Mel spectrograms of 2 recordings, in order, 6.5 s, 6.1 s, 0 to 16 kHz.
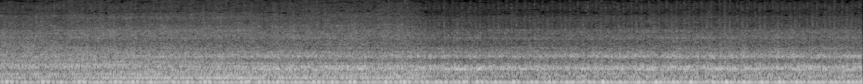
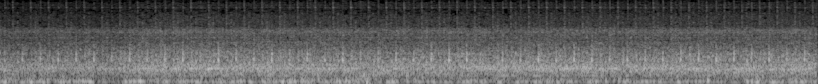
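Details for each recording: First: Massey Ferguson TEA20 tractor at idle after a service: the switch clicks the solenoid and a steady starter-motor whir runs about three seconds over the idle, so the starter motor is staying engaged while the engine runs. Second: Massey Ferguson TEA20 tractor four-cylinder after service with new points, oil and oil filter change, oil pressure rising: steady, low, even idle beat with no knocks or rattles, no leaks; normal running.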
